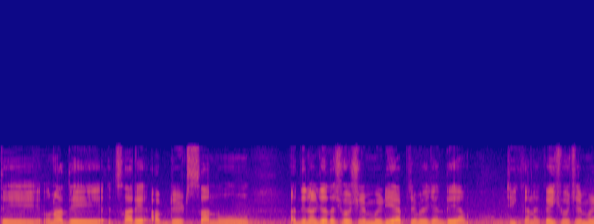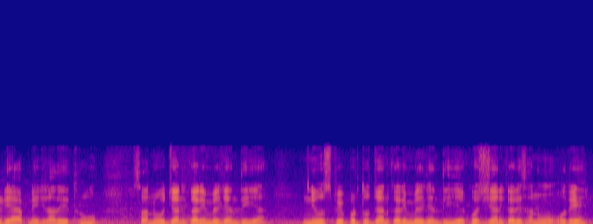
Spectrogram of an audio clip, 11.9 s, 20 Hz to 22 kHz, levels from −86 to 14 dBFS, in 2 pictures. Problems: background sounds at intervals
